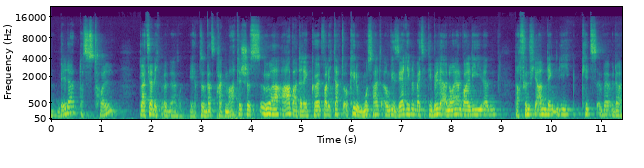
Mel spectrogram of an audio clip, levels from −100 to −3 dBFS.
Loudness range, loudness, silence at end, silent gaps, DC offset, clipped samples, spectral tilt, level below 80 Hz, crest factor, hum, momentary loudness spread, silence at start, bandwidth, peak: 4 LU; -18 LUFS; 0 s; none; under 0.1%; under 0.1%; -5.5 dB/octave; -44 dBFS; 16 dB; none; 9 LU; 0 s; 14.5 kHz; -2 dBFS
